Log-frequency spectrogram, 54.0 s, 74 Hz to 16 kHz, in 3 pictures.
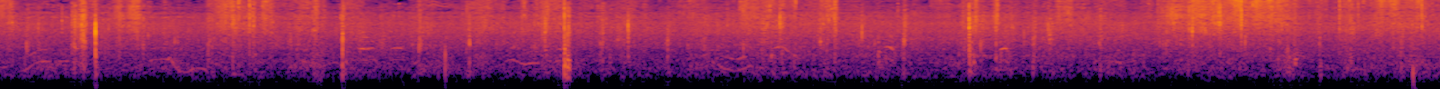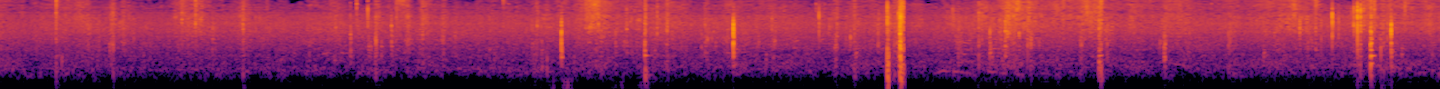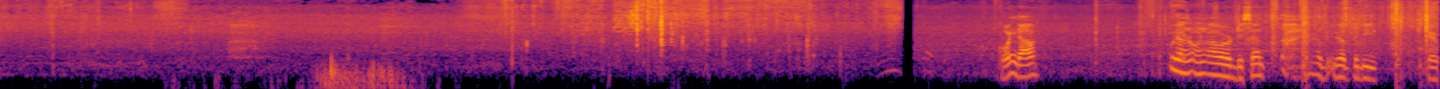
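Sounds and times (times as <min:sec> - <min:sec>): footsteps brushing through undergrowth: 0:00.0 - 0:21.4, 0:22.2 - 0:38.6, 0:41.7 - 0:47.3, 0:50.2 - 0:54.0
insect hum: 0:00.0 - 0:50.7.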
